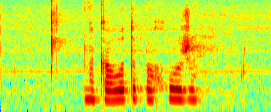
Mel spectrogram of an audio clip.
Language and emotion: Russian, neutral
